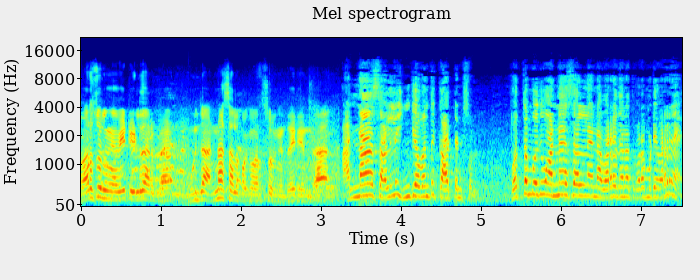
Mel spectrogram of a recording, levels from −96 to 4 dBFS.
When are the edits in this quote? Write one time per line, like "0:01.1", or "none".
0:01.3
0:03.2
